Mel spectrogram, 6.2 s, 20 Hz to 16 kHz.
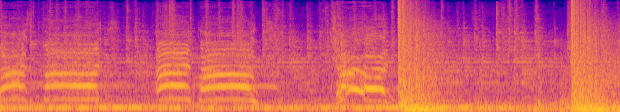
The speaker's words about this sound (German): In wenigen Stunden wurden 15.000 Kugeln und Granaten abgeschossen.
